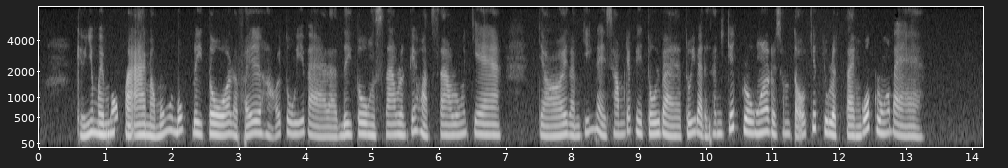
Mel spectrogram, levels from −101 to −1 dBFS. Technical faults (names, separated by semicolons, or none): none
